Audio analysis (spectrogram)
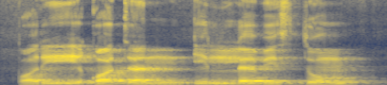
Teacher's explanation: തൻ എന്നതിലെ തൻവീൻ അതിനെ ഇൽഹാർ ഹൽഖി നൽകി മണിക്കാതെ വെളിവാക്കണം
